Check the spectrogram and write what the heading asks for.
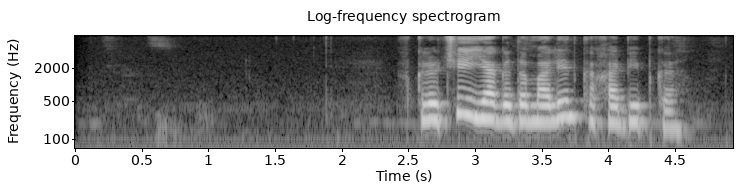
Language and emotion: Russian, neutral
